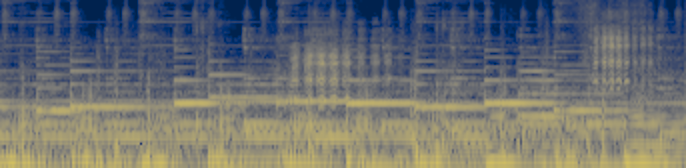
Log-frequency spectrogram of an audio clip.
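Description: Video game sheep bleat repeatedly around a pen holding three sheep and a cow, overlapping loud bleats over a continuous game music bed, close and busy with no talking.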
